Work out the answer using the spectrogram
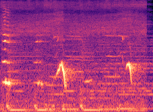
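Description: Tui giving a few clear whistled notes, two of them quick rising-and-falling arcs, over a steady low hum.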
